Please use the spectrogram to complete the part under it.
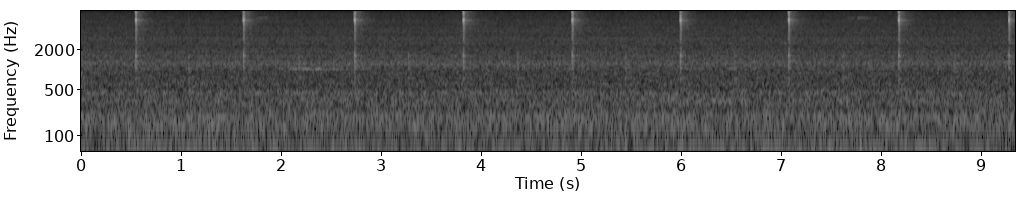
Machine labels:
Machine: valve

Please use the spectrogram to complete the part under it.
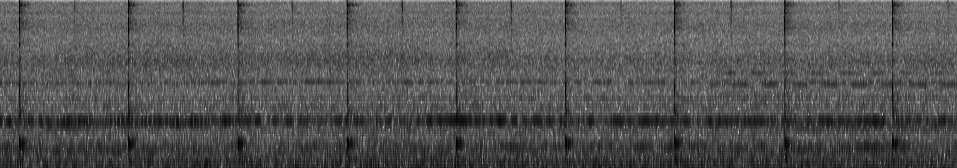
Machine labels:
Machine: valve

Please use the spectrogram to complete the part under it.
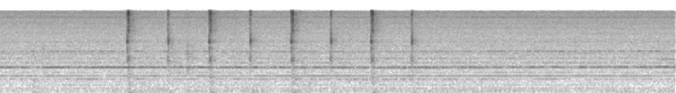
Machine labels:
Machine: valve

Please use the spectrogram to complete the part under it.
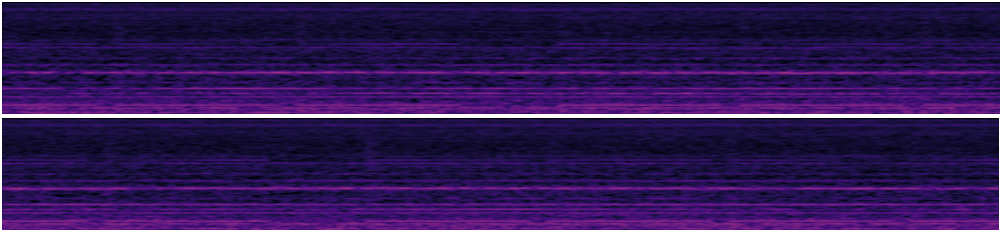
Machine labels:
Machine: slide rail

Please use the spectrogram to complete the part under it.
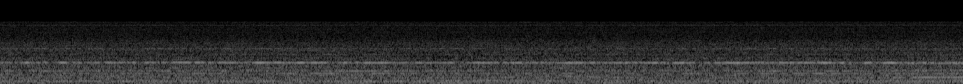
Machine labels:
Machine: fan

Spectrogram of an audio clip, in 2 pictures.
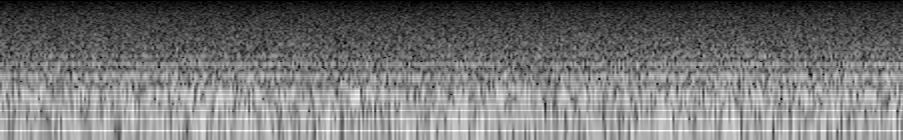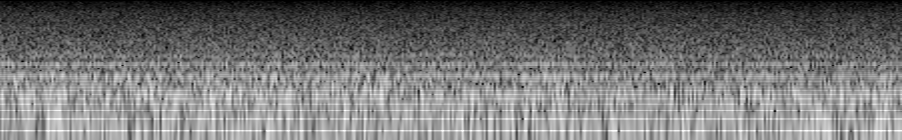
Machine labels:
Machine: fan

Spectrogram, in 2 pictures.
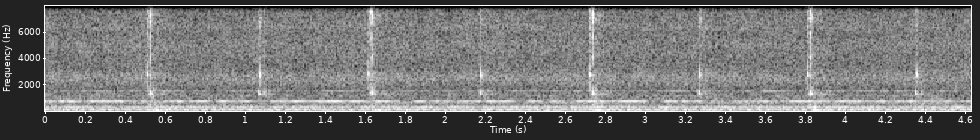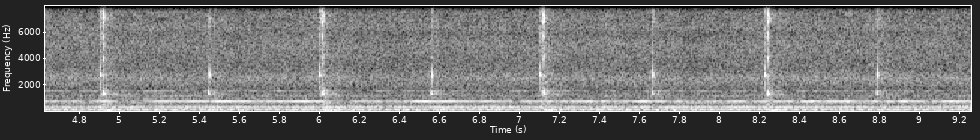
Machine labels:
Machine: valve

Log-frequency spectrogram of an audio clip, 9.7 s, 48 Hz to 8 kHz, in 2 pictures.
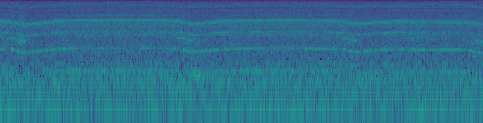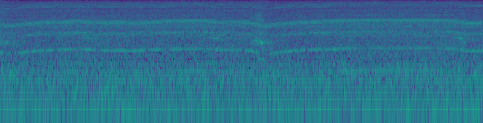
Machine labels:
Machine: pump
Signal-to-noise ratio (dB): 6 dB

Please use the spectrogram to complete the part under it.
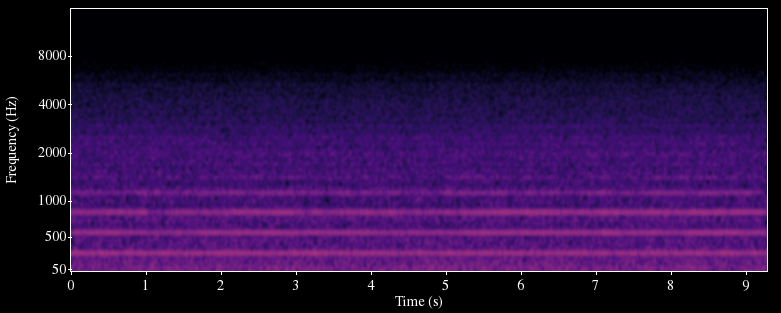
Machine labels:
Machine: fan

